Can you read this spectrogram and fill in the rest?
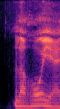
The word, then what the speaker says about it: La Jolla: La Jolla, I think it's pronounced.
